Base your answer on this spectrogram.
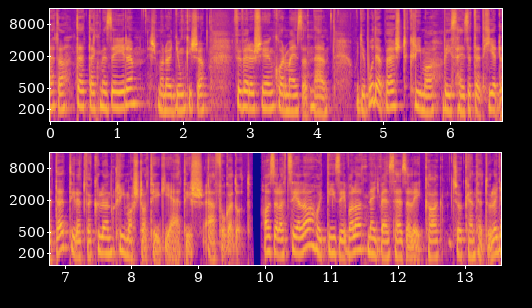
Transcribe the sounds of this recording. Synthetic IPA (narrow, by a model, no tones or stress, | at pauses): t̪ɒt̪ɛt̪ːɛkmɛzɛjeːɾɛeːʃmɒɾɒɟːuŋkiʃɒføːvɛɾøʃijøŋko̞rmaːɲzɒt̪naːlho̞ɟɒbud̪ɒpɛʃt̪kliːmɒveːshɛjzɛt̪ɛt̪hird̪ɛt̪ɛt̪ːilːɛt̪ʋɛkylø̞ŋkliːmɒʃt̪rɒt̪ḛːɡḭja̰ːt̪ḭʃɛ̰lfo̞̰ɡɒ̰d̪o̞̰t̪ː | ɒzːɒlɒt̪seːlːɒlɦo̞ct̪iːzeːvɒlɒt̪nɛɟvɛnsaːzɒ̰lḛːkːɒlt͡ʃøkːɛnt̪hɛt̪ø̰ːlɛɟɛ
